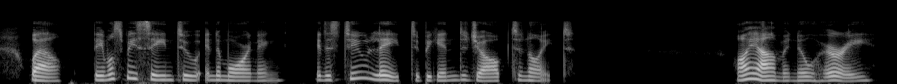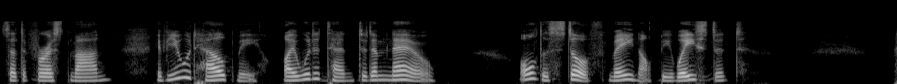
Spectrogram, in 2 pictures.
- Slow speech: No, average, 155 wpm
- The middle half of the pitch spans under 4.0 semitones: Yes, average, 2.8 semitones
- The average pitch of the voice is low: No, high, 190 Hz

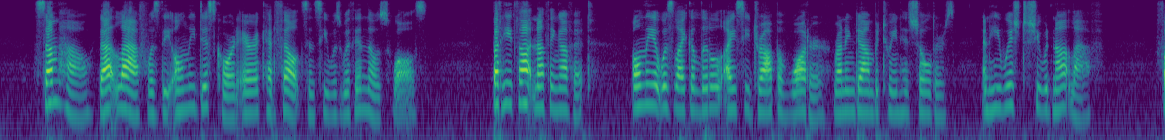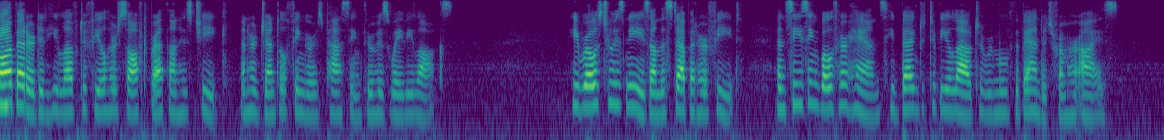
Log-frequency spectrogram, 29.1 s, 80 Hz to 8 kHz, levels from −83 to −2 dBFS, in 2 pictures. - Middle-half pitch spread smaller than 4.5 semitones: Yes, average, 3.2 semitones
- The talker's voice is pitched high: Yes, high, 205 Hz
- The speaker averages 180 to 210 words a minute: Yes, average, 195 wpm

